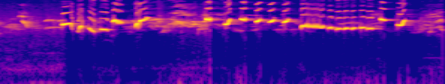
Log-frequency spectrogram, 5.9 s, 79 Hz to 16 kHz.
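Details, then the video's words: Kacer (Oriental magpie-robin) song for provoking other males, a lively stream of bright upslurred chirps, slurred whistles and a long descending whistled phrase, delivered in rapid bursts. "Pancingan Menaikan Emosi K4CER"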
